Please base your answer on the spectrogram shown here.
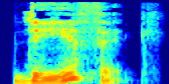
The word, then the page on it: deific: British English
